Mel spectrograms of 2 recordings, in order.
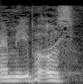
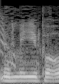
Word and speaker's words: amiibo: Tim Tebow, please look at my amiibos. Oh, you've got a nice set of amiibos. If anyone's wondering why I'm calling them Tim Tebow, it's just because it rhymes with the word amiibo.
